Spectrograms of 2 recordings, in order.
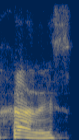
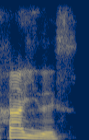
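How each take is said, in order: First: The first vowel is a plain 'a' sound. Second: The first vowel is an 'ai' glide sound. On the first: The speaker calls it right. "se pronuncia Hades" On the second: The speaker calls it wrong. "no se pronuncia Jaides"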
